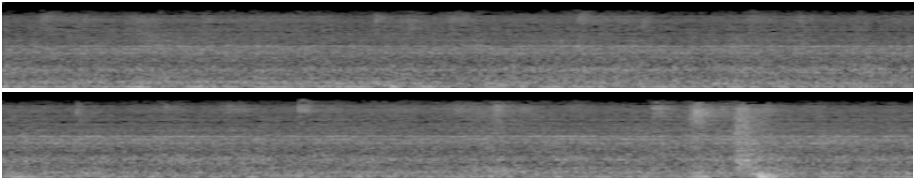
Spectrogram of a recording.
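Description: Passenger train carriage running along the track: a steady rumble of wheels on rail, with one sharp, louder knock near the end.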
